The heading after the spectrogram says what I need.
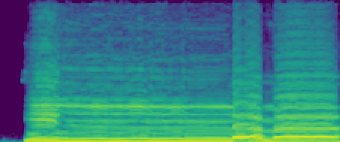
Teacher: Ini bacaan ghunah. Cara membacanya suara n-nya ditahan dua harakat. · Pada bacaan innama, di sini ada nun berharokat tasydid diwarnai dengan warna hijau. Ini bacaan gunnah. Cara membacanya, suara n-nya ditahan 2 harokat. Innama, nah, baru dilepas.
